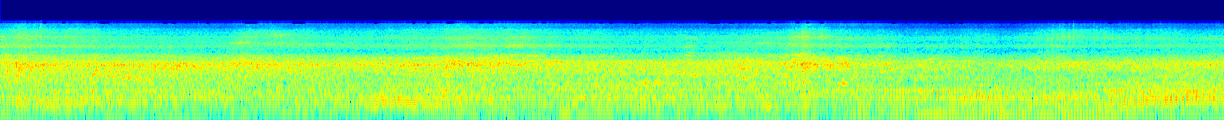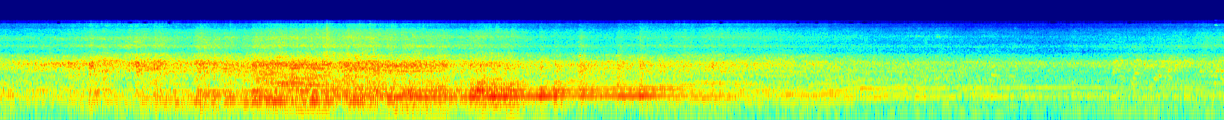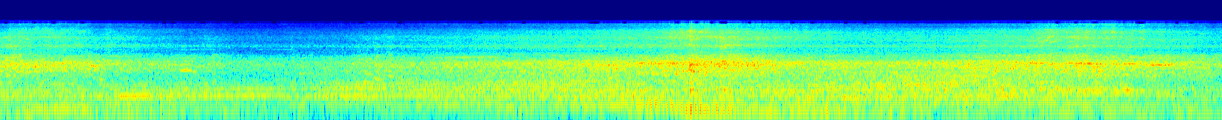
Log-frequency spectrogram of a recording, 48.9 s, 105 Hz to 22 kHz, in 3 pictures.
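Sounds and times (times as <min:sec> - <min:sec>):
motorbike passing: 0:03.9 - 0:48.9.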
